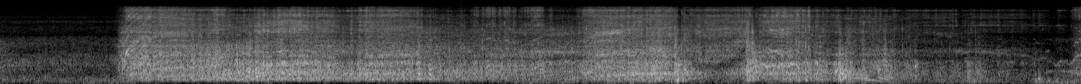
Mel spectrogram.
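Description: Two radio-controlled monster trucks launching about a second in and racing across a dirt track: a loud, steady rush of motor and tyre-on-dirt noise that fades near the end.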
